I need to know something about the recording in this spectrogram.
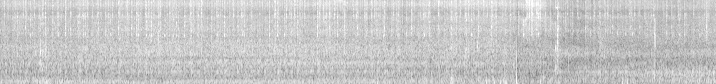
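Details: Honda with check engine light on: idle stumbles with an uneven beat and occasional stronger knocks, a steady misfire; spark plugs and ignition coils checked and one ignition coil found faulty.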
